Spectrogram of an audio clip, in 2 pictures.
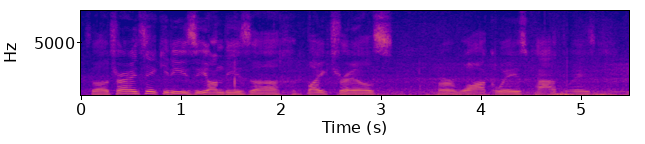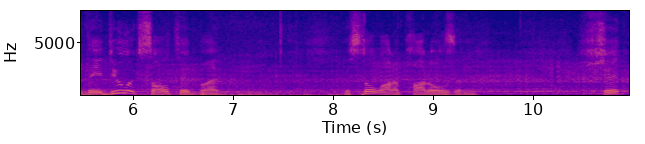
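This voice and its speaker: A man chats in a loose, rambling way as he rides through town, cursing offhandedly. His voice sits a little high for a man, captured close by a helmet mic. Wind and street noise from the ride run clearly underneath. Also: measured pace. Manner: rambling, loose, swears casually. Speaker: vlogger. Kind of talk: casual chat while riding. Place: outdoors on town paths.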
